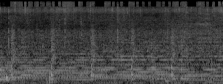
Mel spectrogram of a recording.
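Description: Crushed habanero pepper simmering in a pan for Jamaican beef patties, a close, steady bright sizzle with faint rhythmic crackles and no talk.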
